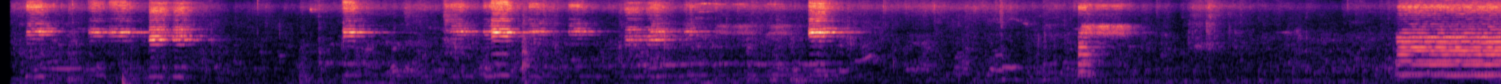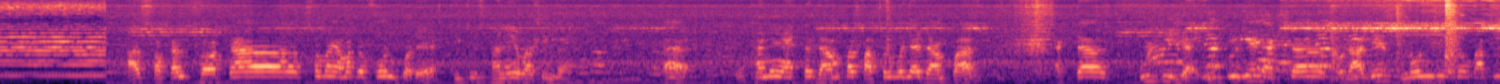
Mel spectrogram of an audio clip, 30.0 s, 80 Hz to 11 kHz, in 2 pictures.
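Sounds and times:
high-pitched vehicle horn honks: 0.1 - 2.2, 3.4 - 8.6, 10.8 - 11.4, 14.0 - 18.9, 20.1 - 30.0.

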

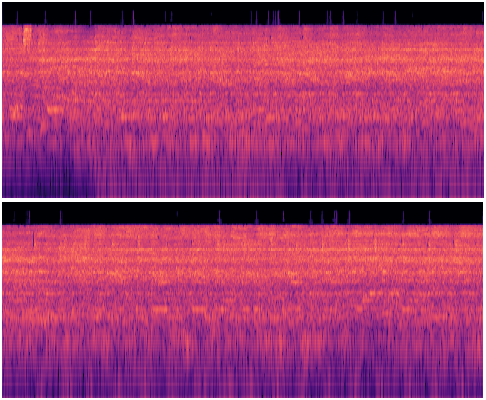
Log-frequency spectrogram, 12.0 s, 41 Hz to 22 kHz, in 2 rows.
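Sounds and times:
distorted electric guitars: 0.0 - 12.0
metal band playing live: 0.0 - 12.0.

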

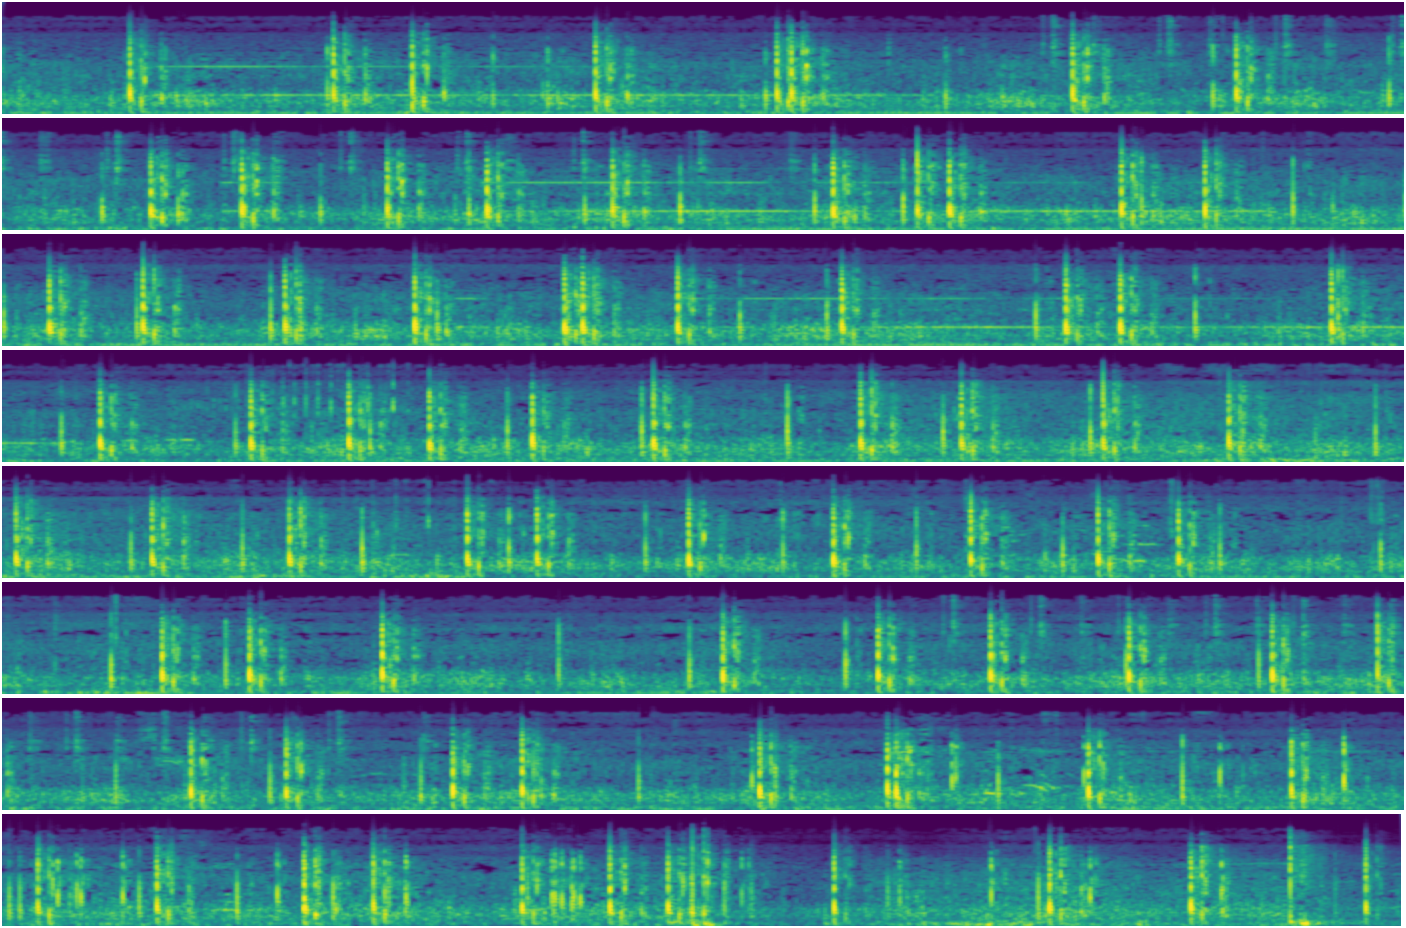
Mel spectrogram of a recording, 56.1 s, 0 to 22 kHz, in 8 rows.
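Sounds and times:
fireworks and firecrackers banging: 0.0 - 56.0.

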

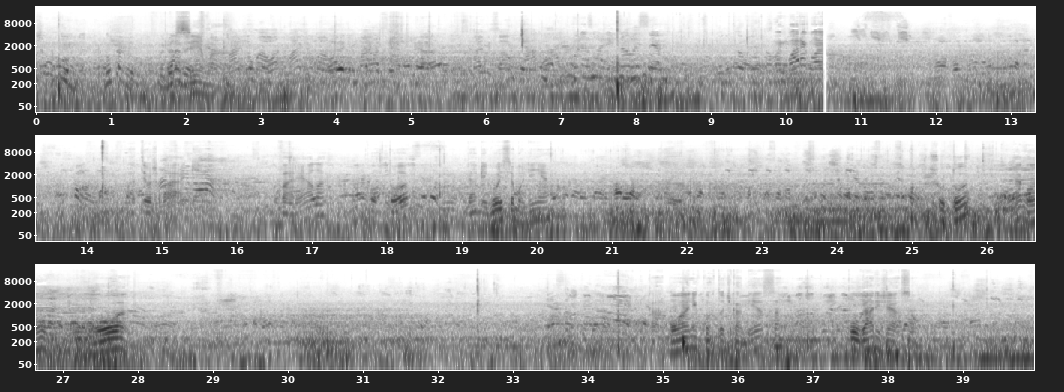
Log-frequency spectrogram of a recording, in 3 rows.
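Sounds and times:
voices calling outdoors: 0.0 - 39.9
steady low rumble: 15.8 - 39.9.

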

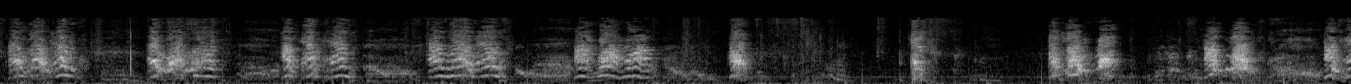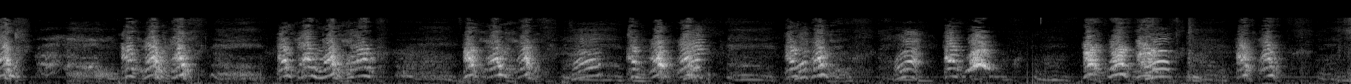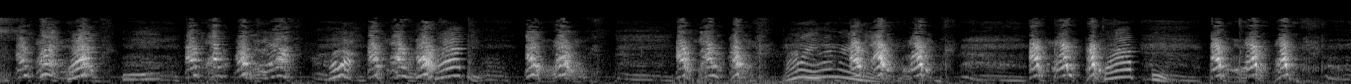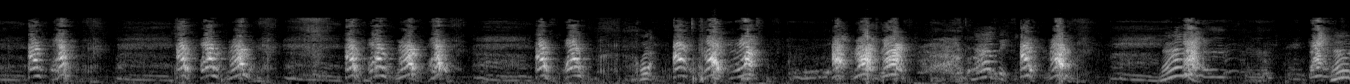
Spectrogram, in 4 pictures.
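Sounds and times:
dog barking sharply: 35.5 - 36.4, 47.3 - 48.2, 48.9 - 49.6, 50.7 - 51.3.

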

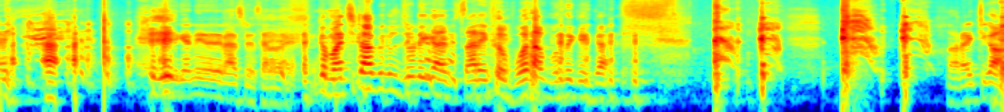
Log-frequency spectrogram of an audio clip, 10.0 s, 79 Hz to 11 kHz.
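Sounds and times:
man coughing: 7.1 - 9.4.

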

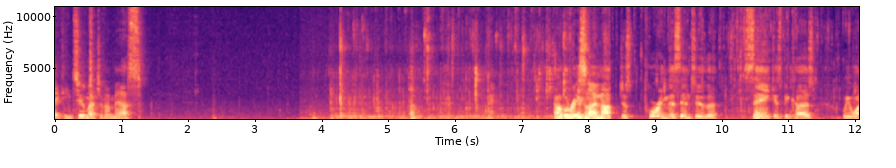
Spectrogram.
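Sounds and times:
juice pouring into pitcher: 3.7 - 12.0.

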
